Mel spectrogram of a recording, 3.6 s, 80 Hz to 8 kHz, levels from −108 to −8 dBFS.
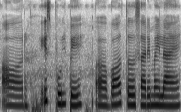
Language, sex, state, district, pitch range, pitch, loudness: Hindi, female, Bihar, Kaimur, 200-225 Hz, 205 Hz, -15 LUFS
